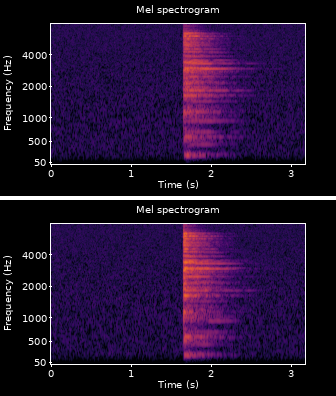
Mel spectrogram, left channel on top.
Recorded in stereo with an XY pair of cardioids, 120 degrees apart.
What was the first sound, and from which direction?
A bell, 40° right.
